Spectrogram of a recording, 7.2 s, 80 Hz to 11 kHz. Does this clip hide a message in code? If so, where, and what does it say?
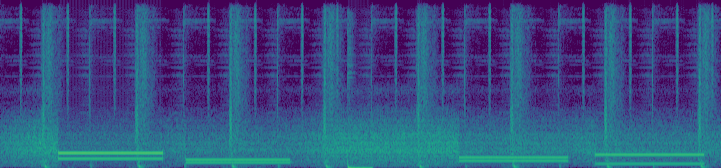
Yes: aircraft SELCAL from 0.6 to 7.0 s, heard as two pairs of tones, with radio static. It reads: JP-EH GK-CM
